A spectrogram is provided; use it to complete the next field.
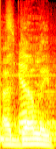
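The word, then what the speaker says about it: Adélie: other species of penguins are flourishing yep the ad alize how do you pronounce them adelie penguin adelie penguin yeah can you say a word about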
